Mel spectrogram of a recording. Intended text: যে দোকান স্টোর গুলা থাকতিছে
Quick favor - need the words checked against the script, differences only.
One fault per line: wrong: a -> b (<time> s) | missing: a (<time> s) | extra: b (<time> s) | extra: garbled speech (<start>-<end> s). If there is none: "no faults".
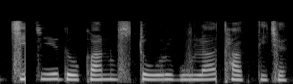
no faults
